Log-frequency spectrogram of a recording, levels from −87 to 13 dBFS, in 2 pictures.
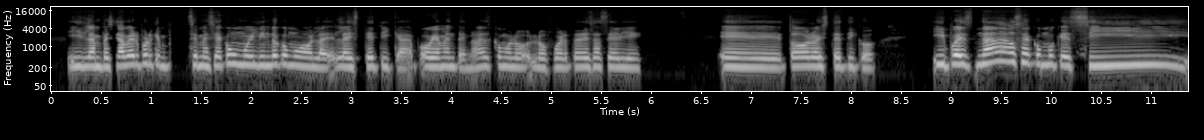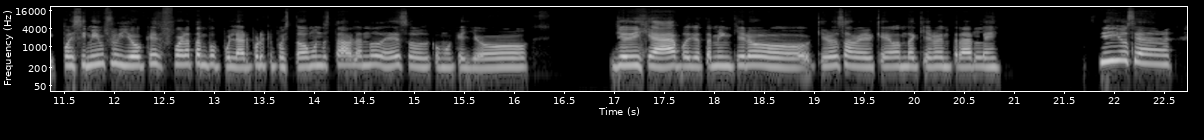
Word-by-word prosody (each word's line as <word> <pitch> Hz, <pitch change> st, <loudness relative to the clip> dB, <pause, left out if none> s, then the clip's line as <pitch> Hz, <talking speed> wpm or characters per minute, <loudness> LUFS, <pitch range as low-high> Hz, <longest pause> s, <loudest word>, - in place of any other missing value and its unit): y 225 Hz, -, -2 dB
la 225 Hz, 0 st, +2 dB
empecé 220 Hz, 0 st, 0 dB
a -, -, +6 dB
ver 255 Hz, +1 st, +3 dB
porque 255 Hz, -4 st, -1 dB, 0.2 s
se 250 Hz, -, -2 dB
me 230 Hz, -, 0 dB
hacía 235 Hz, +1 st, -1 dB
como 275 Hz, +2 st, +2 dB
muy 255 Hz, -2 st, 0 dB
lindo 240 Hz, +1 st, +1 dB
como 240 Hz, -4 st, 0 dB
la 205 Hz, -2 st, 0 dB
la 215 Hz, 0 st, 0 dB
estética, 210 Hz, 0 st, -3 dB
obviamente, 220 Hz, -2 st, 0 dB
¿no? 190 Hz, -, -6 dB
Es 215 Hz, 0 st, -4 dB
como 225 Hz, -2 st, -4 dB
lo 210 Hz, -1 st, -3 dB
lo 200 Hz, -1 st, -4 dB
fuerte 205 Hz, +2 st, -4 dB
de 215 Hz, -, 0 dB
esa 215 Hz, 0 st, -3 dB
serie. 205 Hz, -2 st, -4 dB, 0.8 s
Eh, 205 Hz, -2 st, 0 dB
todo 220 Hz, 0 st, +2 dB
lo 225 Hz, -, +2 dB
estético. 215 Hz, -2 st, -4 dB, 0.5 s
Y 265 Hz, -1 st, +1 dB
pues 260 Hz, -3 st, +6 dB
nada, 305 Hz, +5 st, +5 dB
o -, -, +4 dB
sea, 295 Hz, -1 st, +1 dB
como 260 Hz, -2 st, -2 dB
que 235 Hz, -1 st, +1 dB
sí 245 Hz, +1 st, -1 dB
pues 235 Hz, -2 st, +1 dB
sí 250 Hz, -, -4 dB
me 240 Hz, -, +1 dB
influyó 255 Hz, -3 st, +2 dB
que 270 Hz, +3 st, -2 dB
fuera 260 Hz, +2 st, 0 dB
tan 270 Hz, -1 st, 0 dB
popular 215 Hz, -4 st, -1 dB
porque, 240 Hz, 0 st, -5 dB
pues 220 Hz, -2 st, -6 dB
todo 215 Hz, +1 st, 0 dB
mundo 240 Hz, +1 st, -3 dB
estaba 230 Hz, -, -1 dB
hablando 250 Hz, +1 st, -2 dB
de 225 Hz, -1 st, -1 dB
eso, 220 Hz, -3 st, -4 dB
como 205 Hz, -2 st, -8 dB
que 205 Hz, -1 st, -7 dB
yo 205 Hz, +1 st, 0 dB, 0.8 s
yo 235 Hz, +2 st, +5 dB
dije: 240 Hz, -1 st, +2 dB
"Ah, 215 Hz, +2 st, +8 dB
pues 225 Hz, 0 st, -2 dB
yo 220 Hz, -, -2 dB
también 230 Hz, +1 st, -3 dB
quiero 230 Hz, -4 st, +2 dB
quiero 230 Hz, +1 st, -1 dB
saber 220 Hz, -3 st, -1 dB
qué 220 Hz, -, -4 dB
onda, 220 Hz, 0 st, -1 dB
quiero 220 Hz, 0 st, -4 dB
entrarle". 215 Hz, -1 st, -1 dB, 1.0 s
Sí, 335 Hz, +3 st, +6 dB
o 350 Hz, -, +2 dB
sea, 275 Hz, -5 st, 0 dB
225 Hz, 195 wpm, -22 LUFS, 215-245 Hz, 1.0 s, Ah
